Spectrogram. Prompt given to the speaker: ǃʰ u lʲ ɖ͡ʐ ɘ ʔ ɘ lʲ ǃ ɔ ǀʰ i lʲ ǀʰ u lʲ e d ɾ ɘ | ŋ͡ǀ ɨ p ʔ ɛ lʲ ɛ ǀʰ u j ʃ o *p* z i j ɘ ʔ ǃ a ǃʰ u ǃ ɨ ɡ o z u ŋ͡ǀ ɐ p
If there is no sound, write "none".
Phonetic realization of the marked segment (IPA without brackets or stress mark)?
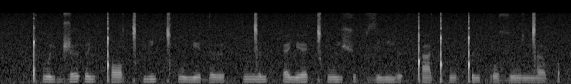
p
